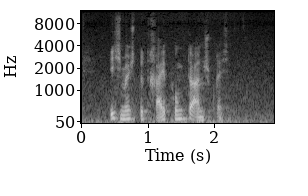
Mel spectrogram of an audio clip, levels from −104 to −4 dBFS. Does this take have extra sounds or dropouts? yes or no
yes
